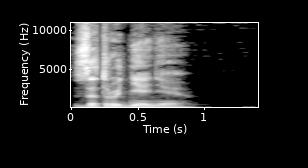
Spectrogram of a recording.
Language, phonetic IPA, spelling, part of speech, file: Russian, [zətrʊdʲˈnʲenʲɪje], затруднение, noun, Ru-затруднение.ogg
- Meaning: difficulty, trouble, impediment, encumbrance; obstruction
